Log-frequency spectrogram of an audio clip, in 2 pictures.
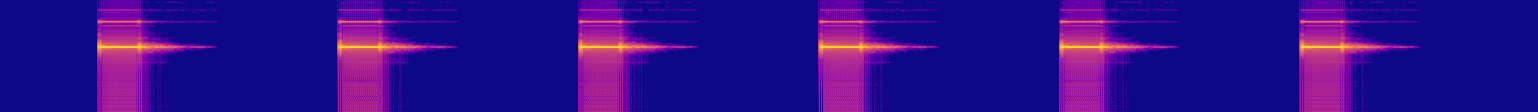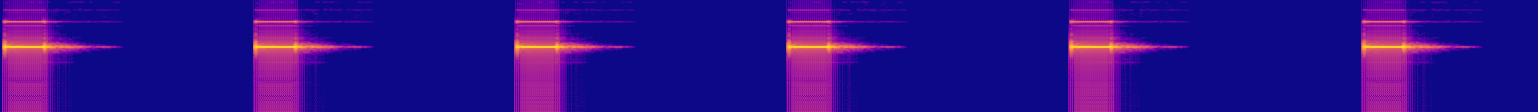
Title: EKG(Human Heart Beat Sound) - Sounds Effect ( Copyright free )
